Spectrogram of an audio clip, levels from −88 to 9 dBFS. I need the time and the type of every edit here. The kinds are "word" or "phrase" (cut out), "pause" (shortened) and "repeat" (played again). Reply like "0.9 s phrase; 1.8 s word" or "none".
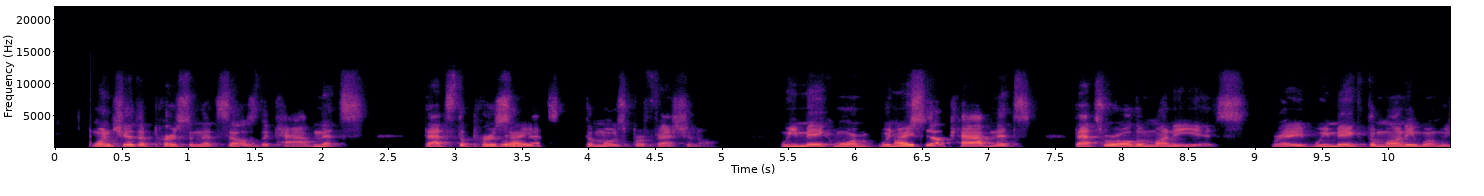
none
